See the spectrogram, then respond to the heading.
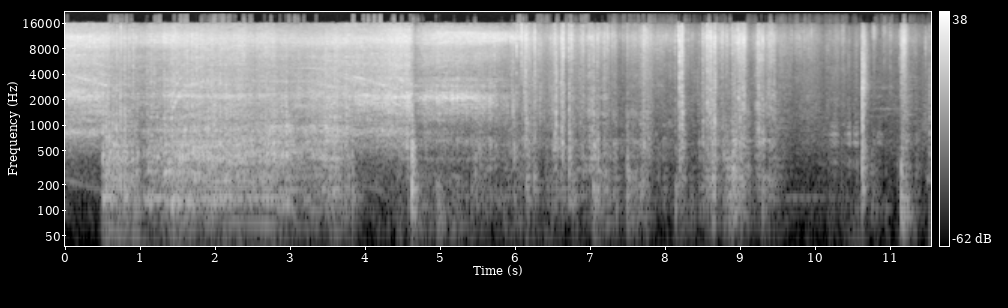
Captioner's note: sawing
